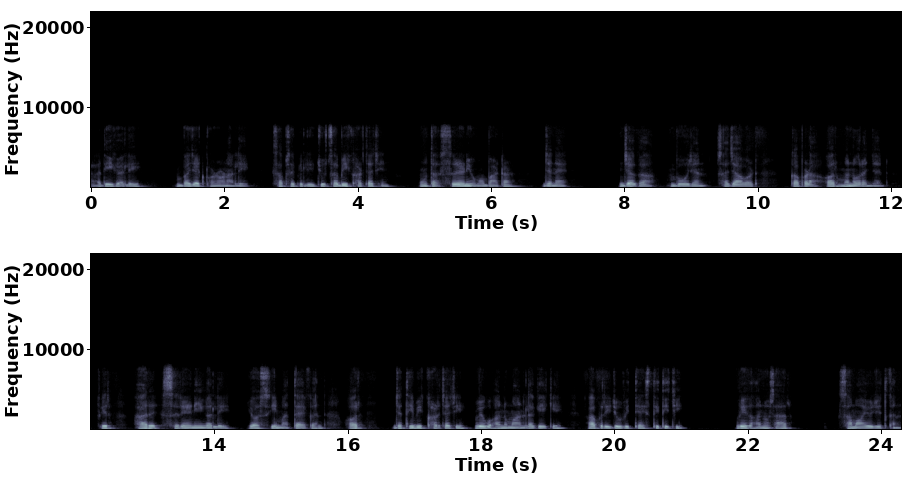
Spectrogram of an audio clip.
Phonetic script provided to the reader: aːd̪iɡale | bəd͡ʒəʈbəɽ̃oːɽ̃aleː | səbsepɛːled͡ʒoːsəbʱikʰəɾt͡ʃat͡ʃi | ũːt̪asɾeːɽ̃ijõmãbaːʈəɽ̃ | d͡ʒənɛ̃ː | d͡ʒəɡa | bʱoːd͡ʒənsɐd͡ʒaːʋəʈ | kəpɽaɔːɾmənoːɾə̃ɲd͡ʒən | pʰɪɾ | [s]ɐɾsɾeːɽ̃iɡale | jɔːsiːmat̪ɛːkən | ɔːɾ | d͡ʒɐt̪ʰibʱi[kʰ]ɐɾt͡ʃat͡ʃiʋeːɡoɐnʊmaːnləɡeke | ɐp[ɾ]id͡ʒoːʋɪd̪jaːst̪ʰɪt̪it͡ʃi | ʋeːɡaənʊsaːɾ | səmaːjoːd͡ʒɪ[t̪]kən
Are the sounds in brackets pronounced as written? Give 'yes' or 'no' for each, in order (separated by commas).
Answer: no, yes, yes, yes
